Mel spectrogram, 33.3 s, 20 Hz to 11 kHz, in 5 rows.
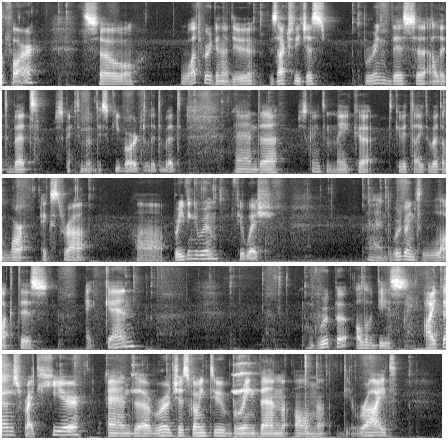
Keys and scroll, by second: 23.8 super+g, 25.8 super+g, 27.6 super+g, 29.1 super+g.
